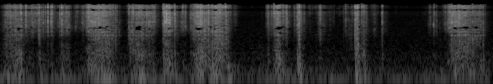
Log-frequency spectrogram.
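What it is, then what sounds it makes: Dry natural loofah scratched. A dry natural loofah pad with a cord is scratched with long nails, giving bursts of rough, bright scratching and crinkling. The strokes come in uneven clusters with short quiet gaps between them.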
